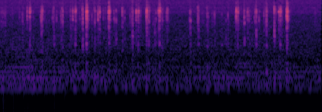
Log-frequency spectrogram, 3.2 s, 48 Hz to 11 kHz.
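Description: Keys tapped on a Gigabyte Aero 15 laptop keyboard, a quiet close run of light clicking strokes in uneven bursts with short pauses, no voices.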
